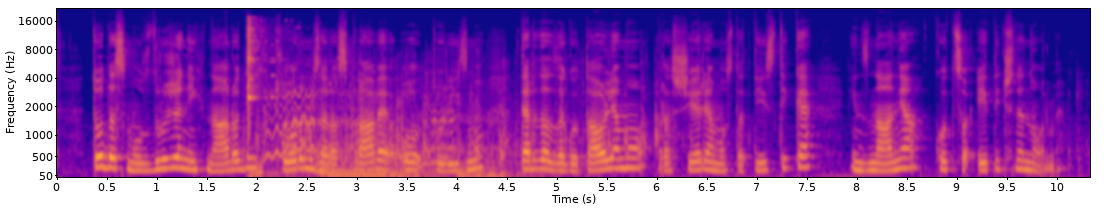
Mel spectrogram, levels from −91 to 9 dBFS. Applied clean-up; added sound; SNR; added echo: none; Livestock, farm animals, working animals + Shatter; 9 dB; none.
